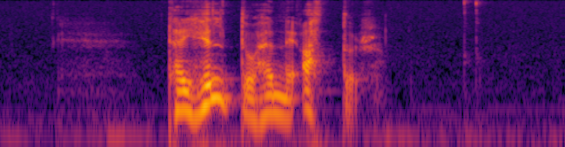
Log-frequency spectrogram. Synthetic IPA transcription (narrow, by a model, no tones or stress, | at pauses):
t̪ʰejɦɪlt̪ʊhɛnːɪʔaht̪ʊ̰ɹ̥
